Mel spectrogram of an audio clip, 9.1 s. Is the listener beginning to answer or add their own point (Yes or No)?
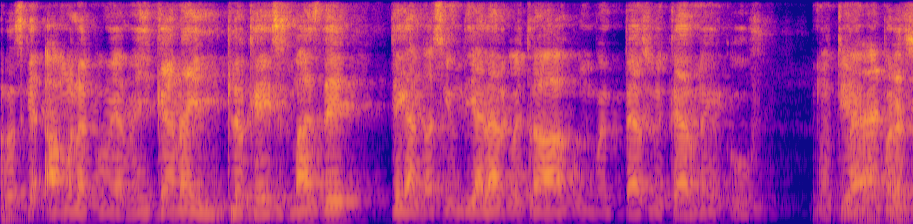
Yes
